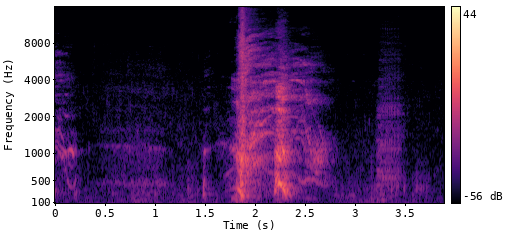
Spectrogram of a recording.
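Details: Two harsh coughs followed by a softer one during a live gaming stream, part of a coughing fit attributed to asthma.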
